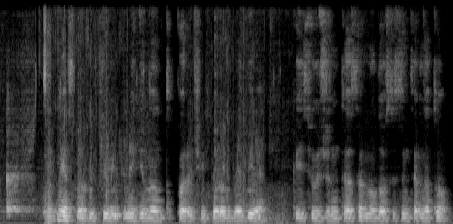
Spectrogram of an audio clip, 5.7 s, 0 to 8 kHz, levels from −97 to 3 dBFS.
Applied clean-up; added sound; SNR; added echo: neural separator model SepFormer DNS4.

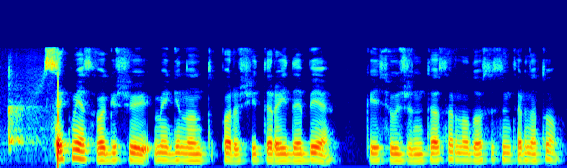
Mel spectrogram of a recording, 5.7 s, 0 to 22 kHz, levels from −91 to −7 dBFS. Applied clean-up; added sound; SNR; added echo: none; none; none; none.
